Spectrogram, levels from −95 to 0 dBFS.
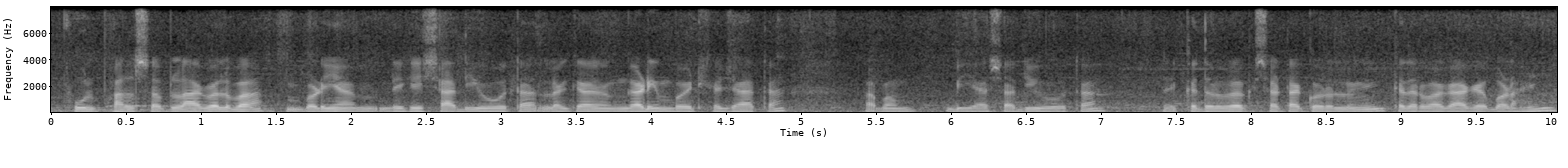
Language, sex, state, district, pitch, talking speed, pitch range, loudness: Bhojpuri, male, Bihar, Gopalganj, 125 Hz, 120 wpm, 120-130 Hz, -27 LUFS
